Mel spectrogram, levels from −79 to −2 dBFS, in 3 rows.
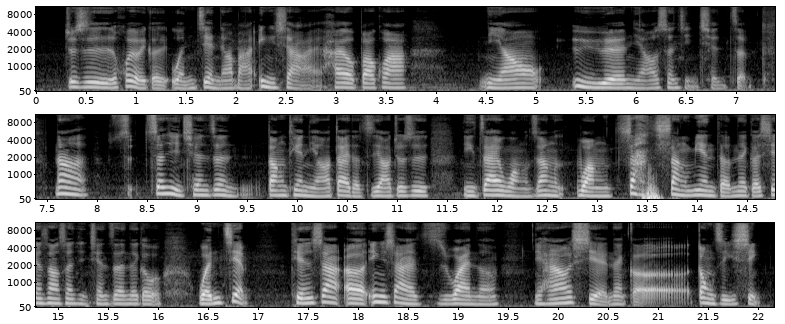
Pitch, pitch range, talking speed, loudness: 175 Hz, 160-195 Hz, 225 characters per minute, -20 LUFS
